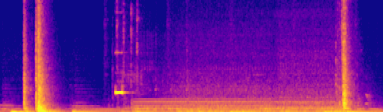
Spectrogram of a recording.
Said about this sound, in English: So I am going to grab an English muffin from the freezer, give it a partial thaw in the microwave.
